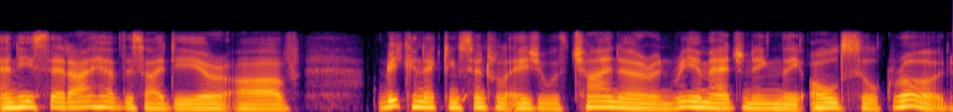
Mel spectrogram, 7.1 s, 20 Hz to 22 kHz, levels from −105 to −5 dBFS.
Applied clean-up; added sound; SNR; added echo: none; none; none; none.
